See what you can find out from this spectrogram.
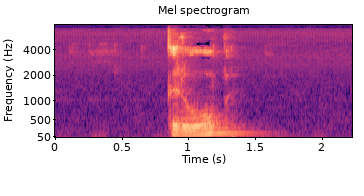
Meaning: singular preterite of graben
- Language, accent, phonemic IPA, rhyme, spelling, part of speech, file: German, Austria, /ɡʁuːp/, -uːp, grub, verb, De-at-grub.ogg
